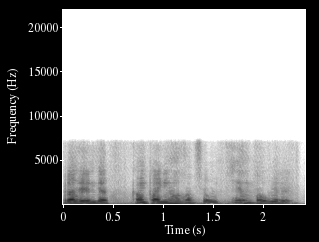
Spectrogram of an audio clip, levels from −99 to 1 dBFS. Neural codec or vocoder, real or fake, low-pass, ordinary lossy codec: codec, 16 kHz, 1 kbps, FreqCodec, smaller model; fake; 7.2 kHz; none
